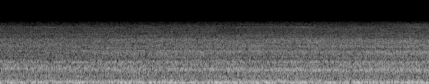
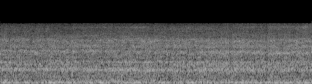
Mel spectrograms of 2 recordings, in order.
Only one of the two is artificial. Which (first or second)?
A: second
